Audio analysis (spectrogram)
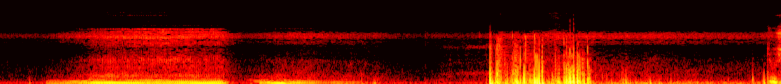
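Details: A Labrador named Lilly snores in a deep, rattling rumble: one long breath, then a shorter one, followed by loud rustling and handling noises.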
